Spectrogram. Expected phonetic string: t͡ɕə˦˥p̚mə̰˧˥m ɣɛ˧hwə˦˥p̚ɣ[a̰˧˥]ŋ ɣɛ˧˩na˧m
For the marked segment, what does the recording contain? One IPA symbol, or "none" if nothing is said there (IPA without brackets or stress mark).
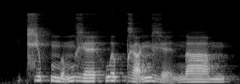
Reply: a̰˧˥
